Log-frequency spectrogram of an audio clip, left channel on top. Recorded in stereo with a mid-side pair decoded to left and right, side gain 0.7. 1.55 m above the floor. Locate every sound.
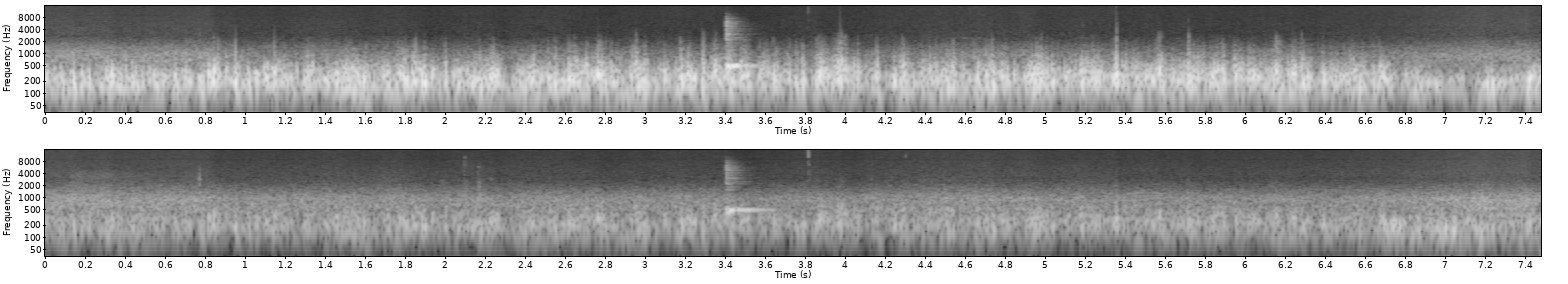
3.4 s a cowbell: 25° left, 0.6 m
